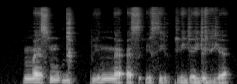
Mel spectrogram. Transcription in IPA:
m æ s m u ɡ y pː i nː æ ʔ æ s ʔ i s j y k i j e j ʏ vʲ æ

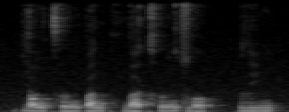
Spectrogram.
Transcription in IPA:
p j ɑ˥˩ ŋ t̪ʰ ɤ˧˥ ŋ p a˥ n pʰ w ä˧˥ kʰ ʊ˥ ŋ t͡s w ɔ˨ | l i˥ ŋ

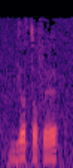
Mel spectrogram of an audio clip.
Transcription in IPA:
bʲ ɔ t ɔ f œ

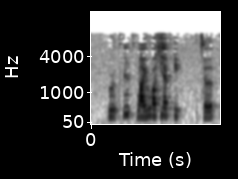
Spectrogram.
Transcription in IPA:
ɻ ṵ˨˩ pʰ y˥˩ n pʰ w a˧˥ ɪ̯ ɻ w ɔ˧˥ ɕ j ɛ˥ pʰ i˨ | t͡s ɹ̩˧˥

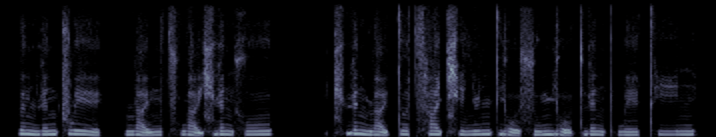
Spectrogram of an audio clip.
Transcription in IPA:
ə˥˩ n ɥ ɛ˥ n ʈ͡ʂ w e˥˩ ɪ̯ | ɻ a̰˨˩ ɪ̯ n̪ ɤ˦ t͡sʰ w a̰˨˩ ɪ̯ ɕ ɥ ɛ˥˩ n x o˥ ʊ̯ | t͡ɕʰ ɥ ɛ˥˩ n ɻ a̰˨˩ ɪ̯ t̪ ɤ˥˩ t͡sʰ ä˥ t͡ɕʰ i˨ l y˥ n t̪ j o̰˨˩ ʊ̯ s u˧˥ m j o̰˨˩ ʊ̯ t̪ ɥ ɛ˥˩ n pʰ w e˧˥ ɪ̯ t̪ʰ i˥ n

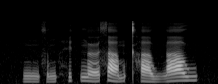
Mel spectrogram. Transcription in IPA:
ŋ ʊ˨˩ ŋ s ʊ˨˧ ŋ h ɪ˧ k̚ ŋ œː˨˥ s aː˨˥ m kʰ aː˨ w ŋ aː˥ w

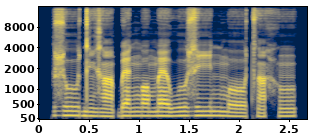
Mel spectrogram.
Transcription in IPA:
z uː˦ d ĩ˨ ɣ ã˨ ɓ ɛ˦ ŋ ɔ˦ m ɛ˦ w u˦ z iː˦ n m oː˨ t͡s ã˨ h ũ˦

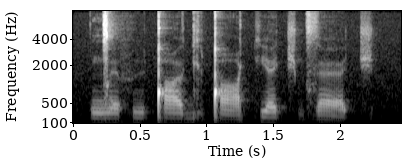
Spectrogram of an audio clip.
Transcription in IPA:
ŋ͡ǀ ɛ f ʉ ǃ ɑ ɐ̯ ɡʲ ɵ ǃ ɑ kʲ æ t͡ʃ d͡z æ t͡ʃ

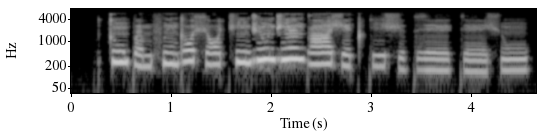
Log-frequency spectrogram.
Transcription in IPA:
t ũ˧ p ɛ˨ m f ĩ˧ d ɔ˦ ʃ ɔ˧ t͡ʃ ĩ˧ d͡ʒ ũ˦ d͡ʒ ɛ̃˦ ɡ aː˧ ʃ e˧ t k i˧ ʃ ɨ˨ k ɣ eː˨ k eː˨ ʃ ũ˧

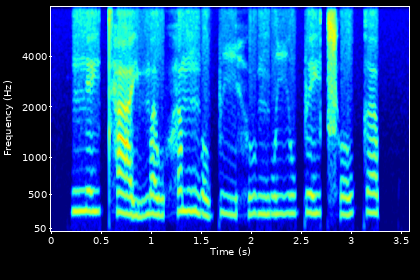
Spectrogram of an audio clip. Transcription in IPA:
n̪ e˨ j t̪ʰ aː˨˩ j m ɐ˨˩ w h ɐ˧ m ŋ o˨˩ w p iː˨˩ h uː˨ ŋ w iː˨˧ w p e˨ j t͡sʰ o˨˥ w k ɐ˧ p̚

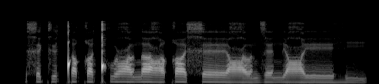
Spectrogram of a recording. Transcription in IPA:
x ɛ kʲ ʌ ǃ ɛ q e ǃʰ u ʕ ʌ n a ʕ i q ɛ x ɛː ʕ ʌ n z ɛ n e ʕ eː ɦ i

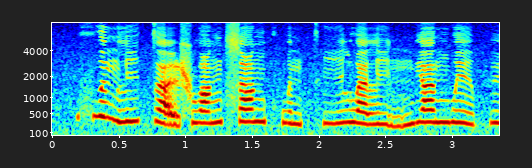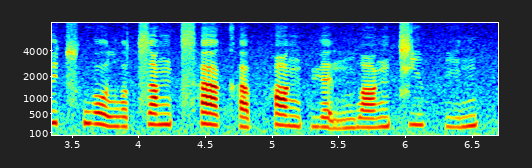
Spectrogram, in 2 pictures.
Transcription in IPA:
x w ə˥˩ n l i˧˥ t̪ a̰˨˩ ɪ̯ ʂ w ɑ˧˥ ŋ s ɑ˥ ŋ kʰ w ə˨ n t̪ʰ i˧˥ l w ä˧ l ḭ˨˩ n n̪ j ä˥ n̪ w e˥˩ ɪ̯ p y˥ t͡sʰ w ɔ˥˩ l w ɔ˩ t͡s ɑ˥ ŋ t͡sʰ ä˥˩ kʰ ä˩ pʰ ɑ˥˩ ŋ p ɥ ɛ̰˨˩ n n̪ w ɑ˧˥ ŋ t͡ɕ i˥ pʰ i˧˥ n

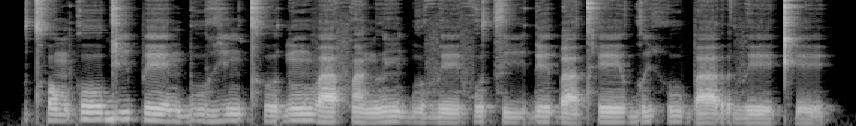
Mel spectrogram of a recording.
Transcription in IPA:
tʰ ɔ˨ m k oː˦ ɡ iː˦ p eː˦˨ n ɓ u˦˨ ɣ i˦ ŋ tʰ ʊ˨ ɗ ũ˦ β a˨ f ã˨ n l ĩ˦ ɓ ʊ˨ v eː˨ f ʊ˦ t͡s iː˨ ɗ e˦ ɓ a˨ tʰ eː˦ ɡʷ i˦ h u˦˨ b aː˨ r v eː˨ kʰ e˨

